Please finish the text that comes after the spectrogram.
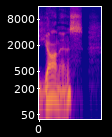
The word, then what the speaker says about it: Giannis: so I super apologize I was incorrect it's Giannis um phonetically it does look like y to my credit but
